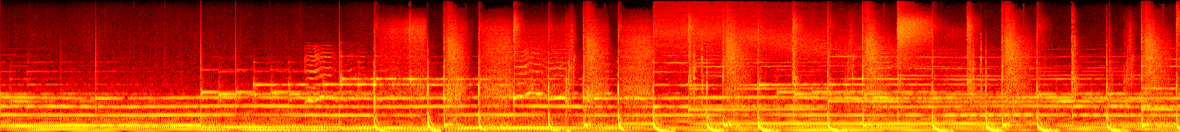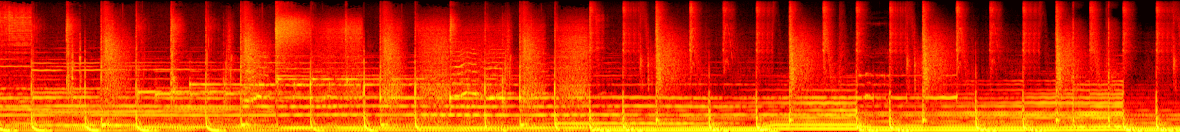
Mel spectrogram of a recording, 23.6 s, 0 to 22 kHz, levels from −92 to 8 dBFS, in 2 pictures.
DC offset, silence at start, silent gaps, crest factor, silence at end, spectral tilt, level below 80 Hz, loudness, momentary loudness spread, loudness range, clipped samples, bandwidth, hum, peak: under 0.1%; 0 s; none; 14 dB; 0 s; -5 dB/octave; -22 dBFS; -18 LUFS; 3 LU; 2 LU; under 0.1%; over 20 kHz; none; -2 dBFS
